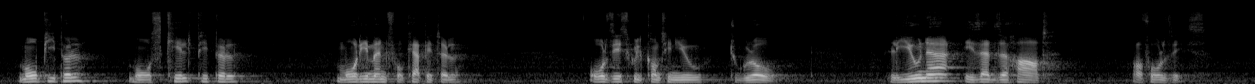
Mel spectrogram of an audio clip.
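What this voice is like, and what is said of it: French-accented English. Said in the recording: “You've probably noticed from my accent that I'm French.”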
